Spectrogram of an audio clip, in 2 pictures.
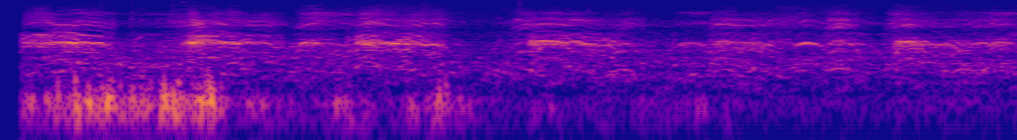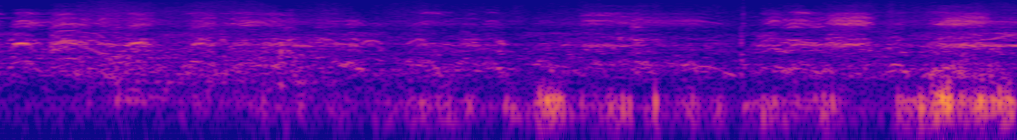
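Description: A dense chorus of many black-headed gulls gives harsh, grating, overlapping cries without pause, with low rumbling gusts of wind underneath.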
